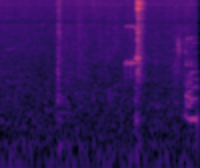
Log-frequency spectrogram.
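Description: Quiet room tone with one short, faint click about one and a half seconds in, then a voice starting to murmur right at the end.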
